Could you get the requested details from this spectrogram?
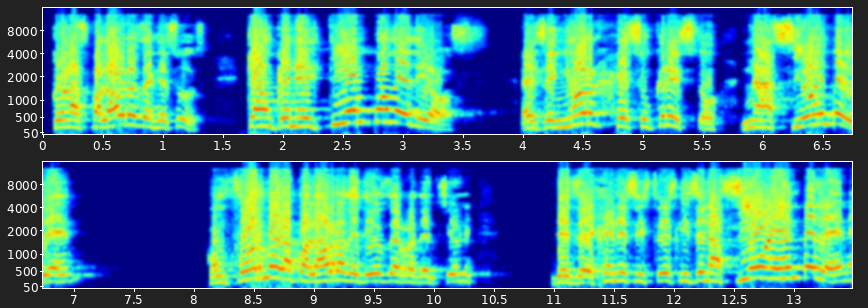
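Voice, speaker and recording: A male pastor preaching a sermon in an emphatic style, acting out sarcastic rhetorical questions. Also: extremely high pitch.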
